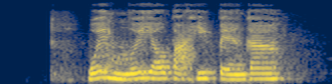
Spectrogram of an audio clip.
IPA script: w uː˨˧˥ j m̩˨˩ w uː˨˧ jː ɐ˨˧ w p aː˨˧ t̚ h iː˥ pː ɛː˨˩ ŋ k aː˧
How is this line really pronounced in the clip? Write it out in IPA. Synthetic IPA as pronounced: w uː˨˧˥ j m̩˨˩ w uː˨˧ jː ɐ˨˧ w p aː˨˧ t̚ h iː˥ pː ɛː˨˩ ŋ k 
